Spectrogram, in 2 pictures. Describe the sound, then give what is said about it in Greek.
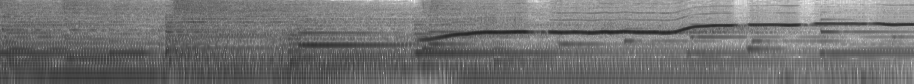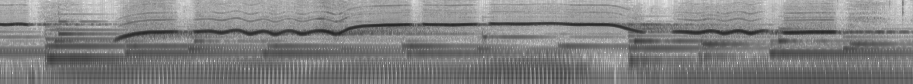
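A clear, melodic whistle carries a rising, wavering tune with vibrato over a full musical backing, loud, as a song winds toward its finish. “Ωραίο το σφύριγμα, ό,τι πρέπει. Τελειώνει και το τραγούδι.”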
